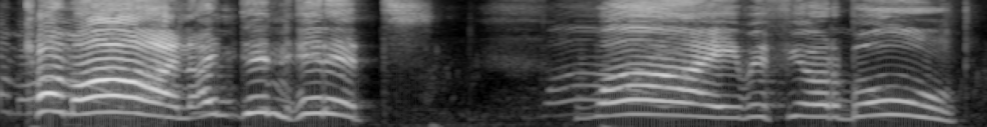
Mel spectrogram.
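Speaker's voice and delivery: loud, very high protest; outraged yelling. Real, not acted. Gamer disputing a death to the game, outraged yelling. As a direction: wail in protest, stretching the words.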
